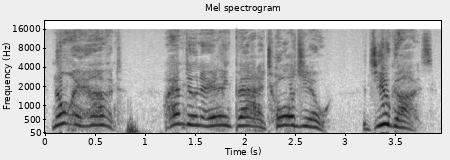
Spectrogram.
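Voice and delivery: imitating a defensive hunter, high and loud; indignant denial. Hunter denying he did anything bad, mock indignant shout. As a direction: protest your innocence too hard.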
